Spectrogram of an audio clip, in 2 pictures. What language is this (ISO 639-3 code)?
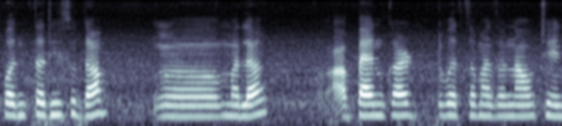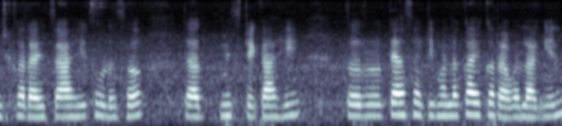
mar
